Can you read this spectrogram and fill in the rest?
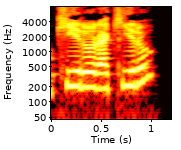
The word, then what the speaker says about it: Kill la Kill: Porque é, Kill la Kill, que o japonês pronuncia como Kiru Rakiru, e isso é, é, é, é uma palavra que é homófona a algumas coisas diferentes.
